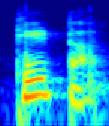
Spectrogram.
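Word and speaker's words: theta: थीटा, पिट्ठा को नहीं बोलिएगा, ठीक ना। एक नहीं सर ये पिट्ठा ना है, थीटा बोलिए, नहीं तो कितना गलत उच्चारण बोल देते हैं, पिट्ठा भेवा पिट्ठा नहीं, थीटा।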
